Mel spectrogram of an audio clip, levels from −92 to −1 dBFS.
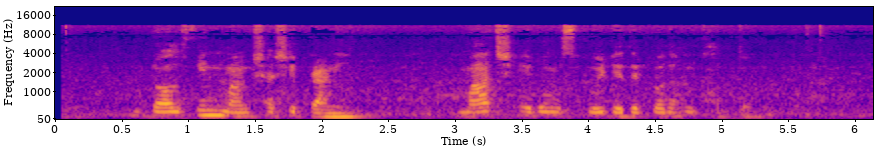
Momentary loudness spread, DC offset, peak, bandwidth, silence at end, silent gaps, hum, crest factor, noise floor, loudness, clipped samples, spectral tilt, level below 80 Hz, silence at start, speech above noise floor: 22 LU; under 0.1%; -8 dBFS; 12 kHz; 0.25 s; none; none; 20 dB; -48 dBFS; -26 LUFS; under 0.1%; -4.5 dB/octave; -62 dBFS; 0.05 s; 22 dB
